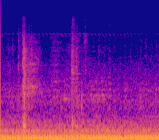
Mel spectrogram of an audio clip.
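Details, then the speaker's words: Supercharged Mercedes AMG that had sat for a long time, first start on a jump box: put in Drive, a deep steady rumble with a shuddering beat and dull thumps, absent in neutral; driveline fault suspected, a part fell off. "I put it in Drive it's all shaking it's not like I heard of elephants just walk by that sounds really bad"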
